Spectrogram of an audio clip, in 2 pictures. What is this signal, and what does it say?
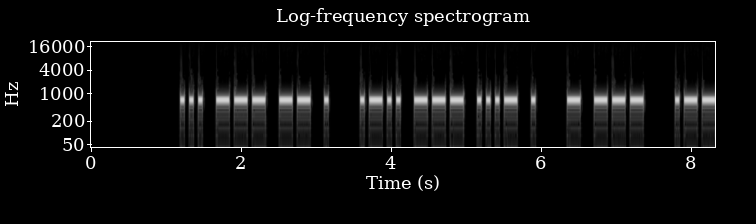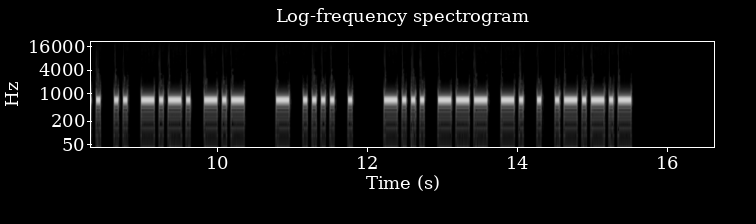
Morse code, heard as a keyed tone, about 20 wpm, 700 Hz. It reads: SOME LOVE TO PICK THE BONE.
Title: Sentences from Top 1600 Words 20wpm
